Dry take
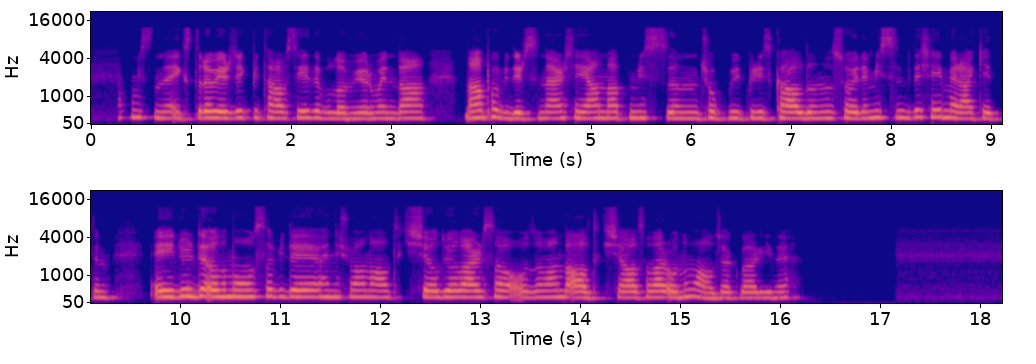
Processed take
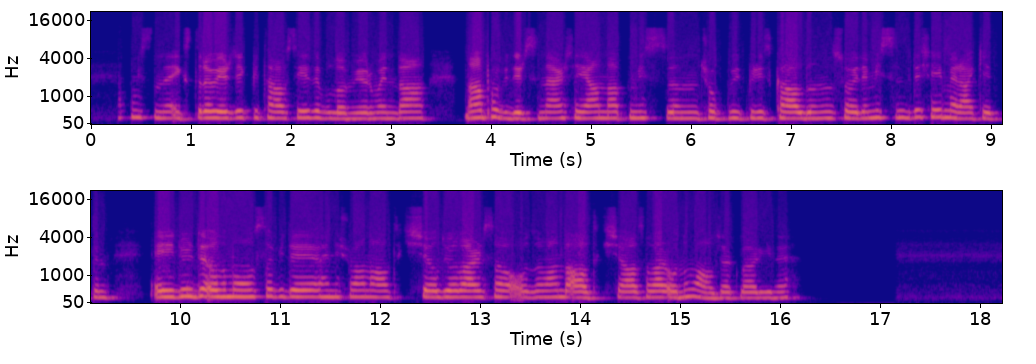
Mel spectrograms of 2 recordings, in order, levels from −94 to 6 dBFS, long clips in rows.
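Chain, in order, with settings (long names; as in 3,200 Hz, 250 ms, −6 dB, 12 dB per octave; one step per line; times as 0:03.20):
one scale factor per block 5 bits
level −7 dB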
